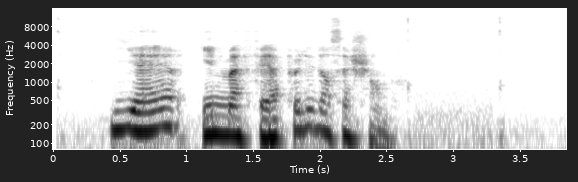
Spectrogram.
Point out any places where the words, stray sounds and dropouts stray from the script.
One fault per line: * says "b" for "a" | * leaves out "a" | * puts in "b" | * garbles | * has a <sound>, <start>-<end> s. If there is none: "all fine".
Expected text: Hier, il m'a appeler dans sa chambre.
* puts in "fait"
